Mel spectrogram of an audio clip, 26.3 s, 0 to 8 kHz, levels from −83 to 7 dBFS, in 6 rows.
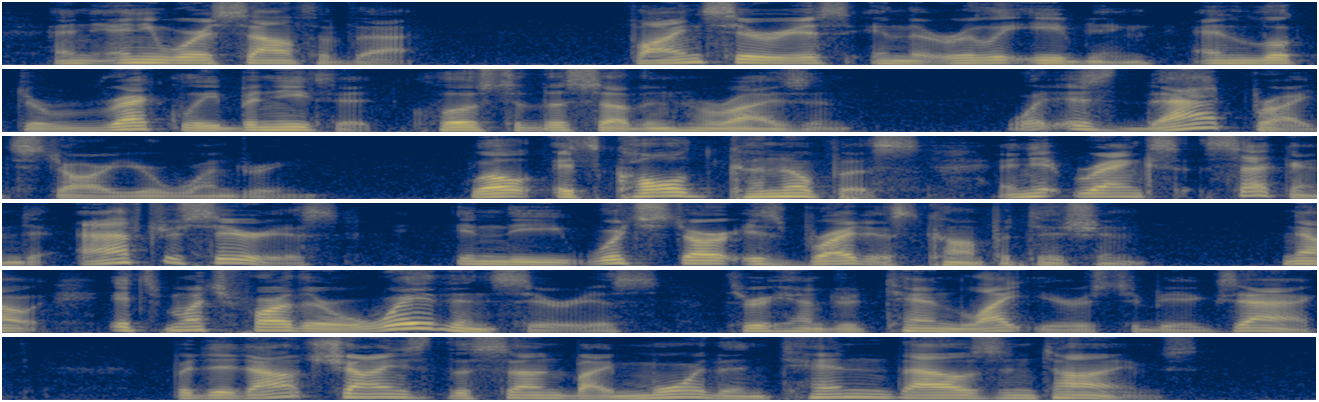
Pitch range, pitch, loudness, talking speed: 100-145 Hz, 120 Hz, -24 LUFS, 160 wpm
